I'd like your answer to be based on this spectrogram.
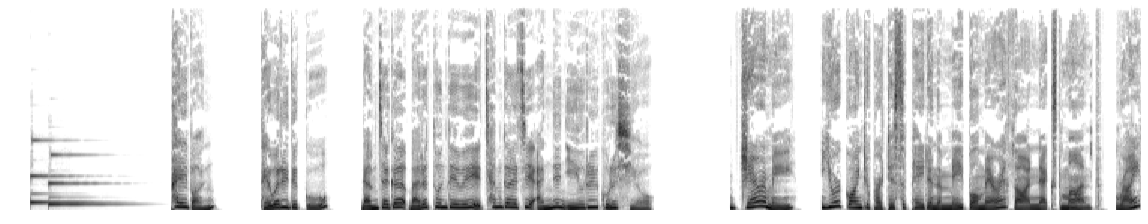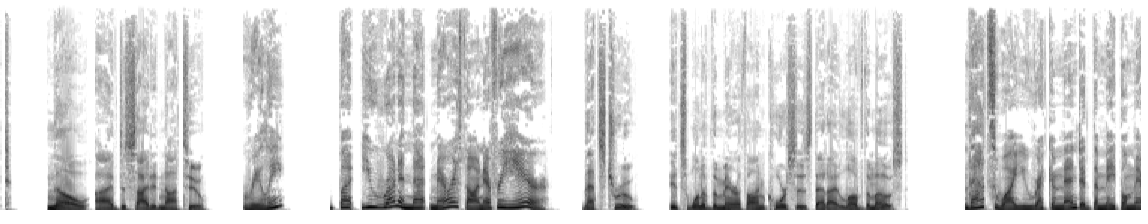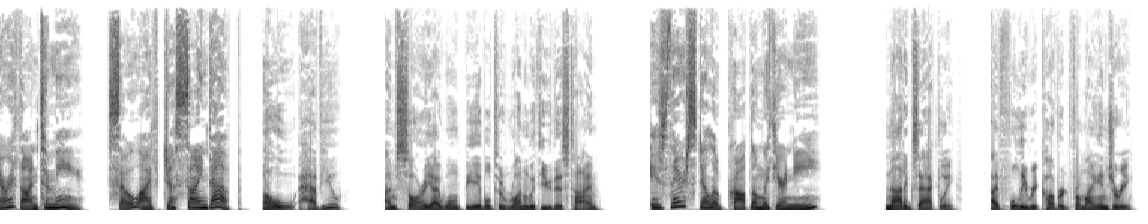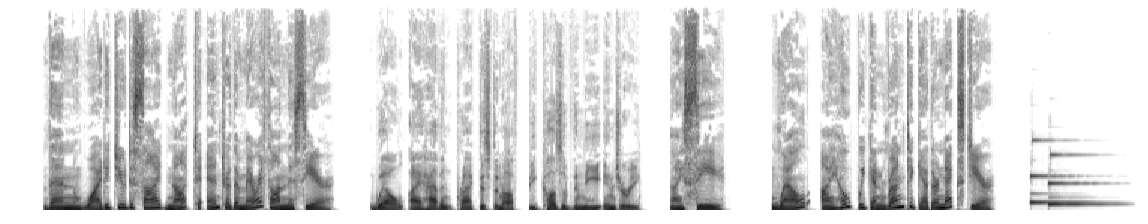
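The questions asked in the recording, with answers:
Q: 대화를 듣고 남자가 마라톤 대회에 참가하지 않는 이유를 고르시오.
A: 무릎 부상 때문에 연습을 충분히 하지 못해서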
